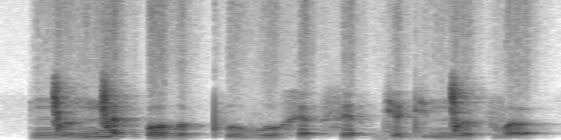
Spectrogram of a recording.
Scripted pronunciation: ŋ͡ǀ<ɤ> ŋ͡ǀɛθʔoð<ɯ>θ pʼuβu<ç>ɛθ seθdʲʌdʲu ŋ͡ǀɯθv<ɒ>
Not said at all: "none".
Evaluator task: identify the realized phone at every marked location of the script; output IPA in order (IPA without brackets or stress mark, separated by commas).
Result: ɯ, u, x, ʌ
